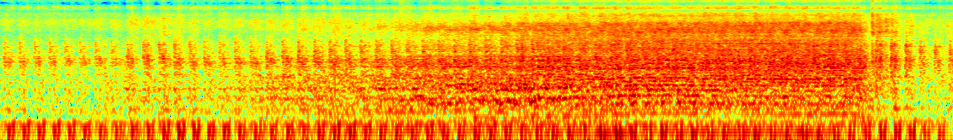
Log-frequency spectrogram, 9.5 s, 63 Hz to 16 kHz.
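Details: Amida Benford 32D articulating site dumper, two-cylinder hand-crank Lister diesel, Newage PRM 3-speed gearbox: same gear noise after topping up gearbox fluid; diesel pulses about three per second, rougher metallic growl swelling as revs rise; owner says noise comes from the rear, not engine or front; gear grinding suspected.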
